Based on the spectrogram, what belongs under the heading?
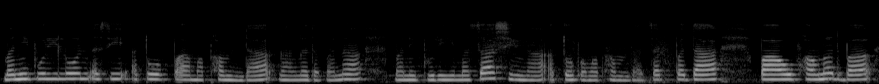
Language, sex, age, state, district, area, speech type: Manipuri, female, 30-45, Manipur, Tengnoupal, rural, spontaneous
